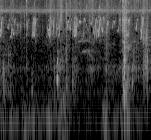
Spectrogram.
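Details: Chicks beside their protective mother hen give a busy chorus of thin, high, downward-sliding peeps, densely overlapping, with scattered soft clicks and rustles underneath.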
